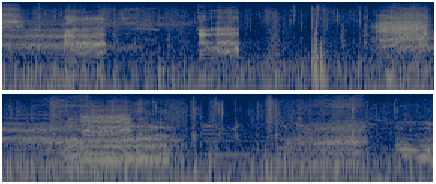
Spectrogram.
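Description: Several cows low and moo in the video game Hytale, with a few drawn-out calls standing out over a busy bed of game ambience and other animal noises, without any talking.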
